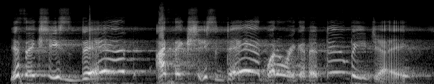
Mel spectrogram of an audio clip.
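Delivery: very high, loud, giggly squeak; Minnie Mouse voice. Retold or imitated. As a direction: panicky cartoon-mouse imitation, giggling. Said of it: "in her Minnie Mouse voice".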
